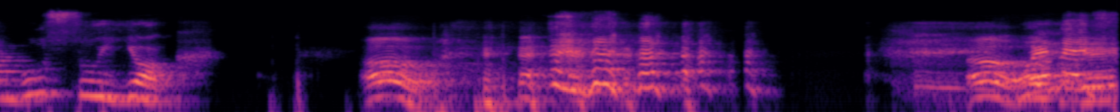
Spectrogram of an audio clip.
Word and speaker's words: Busuioc: I traveled all over the world, and in every country they found a new pronunciation. That's why normally it's Busuyok.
